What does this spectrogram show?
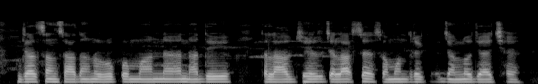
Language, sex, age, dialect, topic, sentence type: Maithili, male, 18-24, Angika, agriculture, statement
